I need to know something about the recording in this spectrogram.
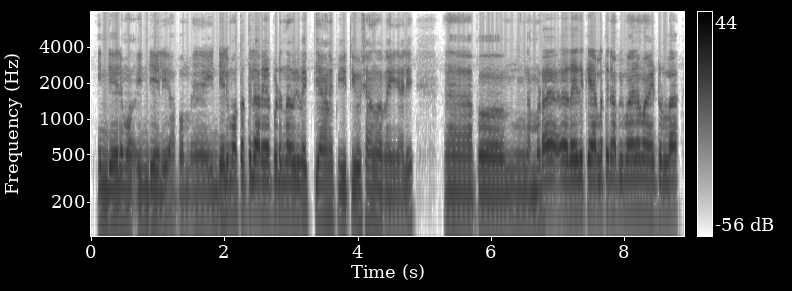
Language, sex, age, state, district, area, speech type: Malayalam, male, 18-30, Kerala, Kozhikode, urban, spontaneous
